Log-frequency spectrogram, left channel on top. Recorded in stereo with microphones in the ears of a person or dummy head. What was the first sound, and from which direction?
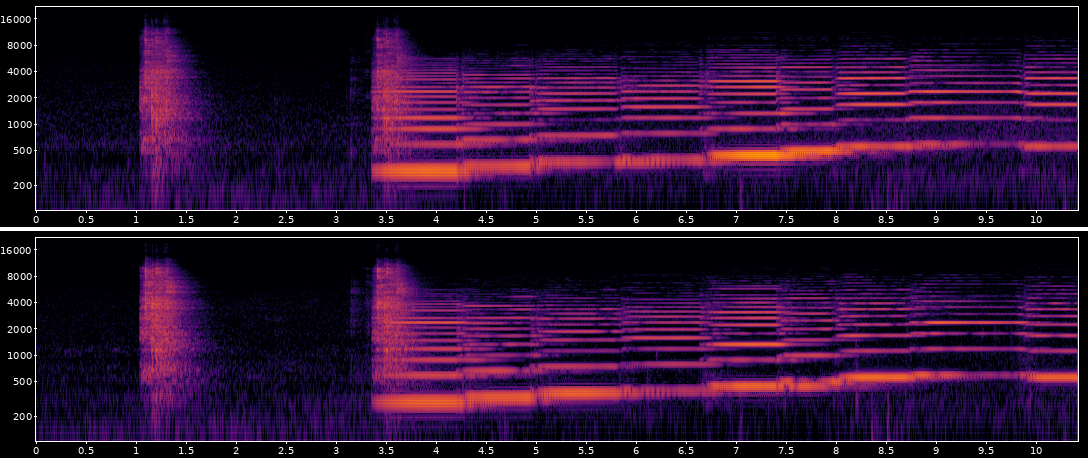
A camera shutter, 20° left (ahead or behind).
